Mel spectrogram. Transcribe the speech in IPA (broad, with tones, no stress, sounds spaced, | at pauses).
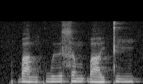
ɓ a˨˩ n k w ɨ˨˦ s ə˧ m ɓ a˨˦ j t̪ i˧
